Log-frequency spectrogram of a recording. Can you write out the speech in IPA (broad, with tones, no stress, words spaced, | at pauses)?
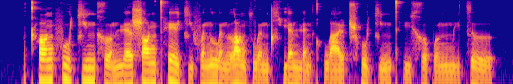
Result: kʰɑ˦ŋfu˥˨t͡ɕi˦ŋ xɤ˨˩ n̪ɥɛ˨˦ ʂɑ˦ŋt̪ʰe˥˨ɪ̯t͡ɕi˩ fə˨˦nlwə˨˩n lɑ˥˨ŋswə˨˩nt͡ɕʰjɛ˦n̪ɥɛ˩n kʰwa˨˦ɪ̯ʈ͡ʂʰu˥˨ t͡ɕi˨˦ŋt̪ʰi˨˩ xɤ˥˨pɤ˨˦ŋ mi˨˩t͡sɹ̩˥˨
